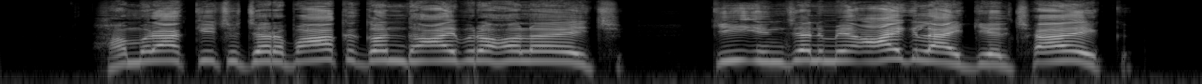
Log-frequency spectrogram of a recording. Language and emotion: Maithili, fearful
